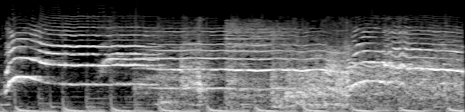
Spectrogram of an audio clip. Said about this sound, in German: Das war doch die mit dem lautesten Schrei, der jemals gemessen wurde. Ich glaube, so laut wie ein Flugzeug. Richtig, das war genau dieser Schrei hier.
